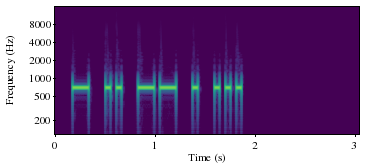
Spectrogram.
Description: Morse code, heard as a keyed tone, about 22 wpm, 700 Hz. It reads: TIMES
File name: practice / 22wpm / Sets of 7 Words - 22wpm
